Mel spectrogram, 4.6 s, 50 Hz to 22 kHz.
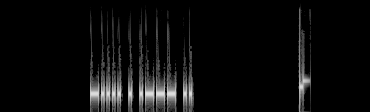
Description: Morse code, heard as a keyed tone, about 36 wpm, 690 Hz. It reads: 6EJI
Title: Four Challenging Letter-Number Combinations 35wpm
